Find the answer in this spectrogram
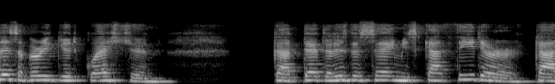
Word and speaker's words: catheter: Catheter is the same as catheter.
